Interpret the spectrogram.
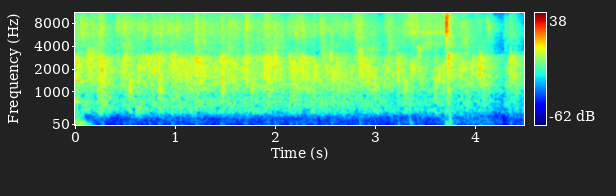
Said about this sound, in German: Vielen Dank der Lobpreisband. Gebt ihnen mal einen Applaus, wenn sie runtergehen.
